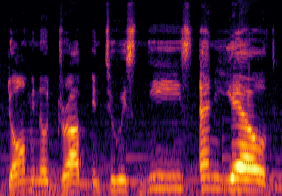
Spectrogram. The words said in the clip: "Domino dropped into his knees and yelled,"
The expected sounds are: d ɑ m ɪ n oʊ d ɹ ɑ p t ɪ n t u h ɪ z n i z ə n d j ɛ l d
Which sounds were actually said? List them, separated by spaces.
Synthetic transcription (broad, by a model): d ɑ m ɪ n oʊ d ɹ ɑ p ɪ n t u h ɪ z n i z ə n j ɛ l d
